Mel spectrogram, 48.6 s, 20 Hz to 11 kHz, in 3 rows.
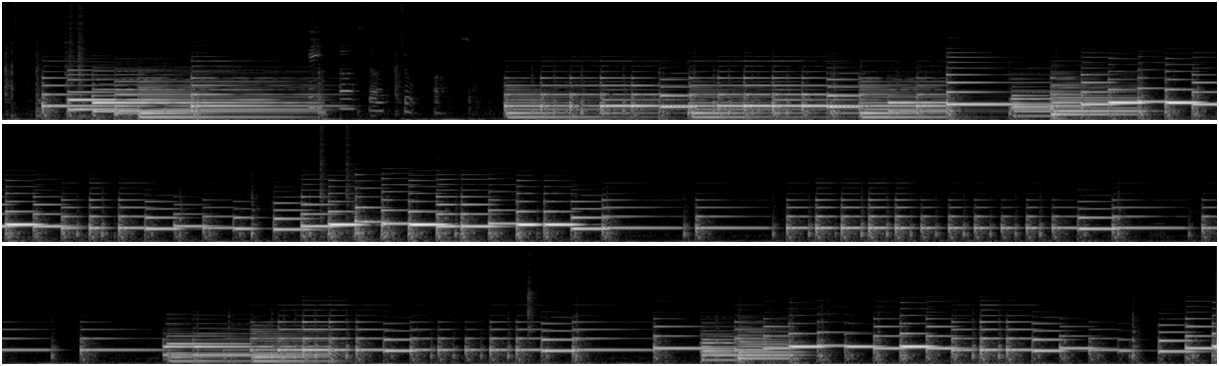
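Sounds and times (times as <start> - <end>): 
instrumental music without vocals: 0.0 - 5.1, 6.6 - 48.6.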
